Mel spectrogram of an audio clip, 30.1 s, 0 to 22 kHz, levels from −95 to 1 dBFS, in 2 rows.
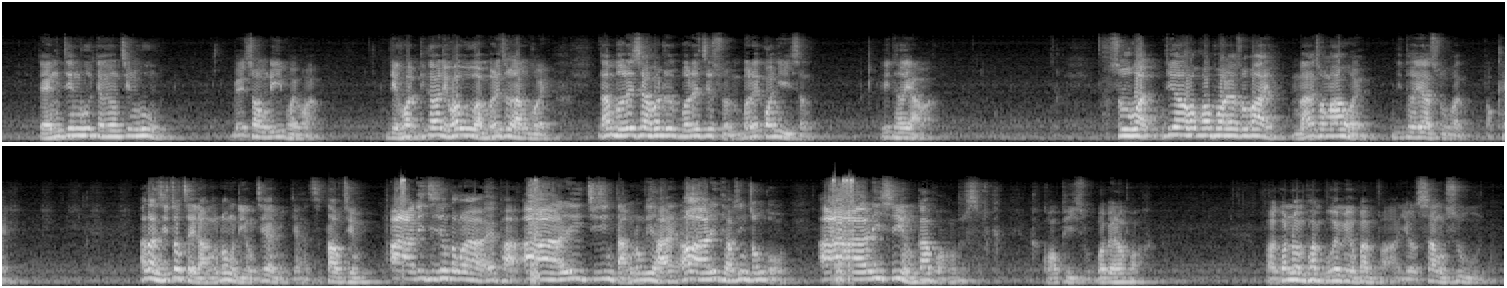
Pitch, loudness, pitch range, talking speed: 175 Hz, -18 LUFS, 145-200 Hz, 260 characters per minute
